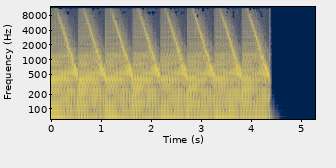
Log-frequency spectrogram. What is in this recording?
110 BPM, C Notes, Middle C, with a 1/4 wobble, half as Sine, half as Sawtooth descending, with random sounds and filters. Compressed a bit to give ti the full sound. Useful for games or music.
wah, synth, electronic, bass, porn-core, LFO, techno, 1-shot, wobble, dubstep, processed, synthetic, synthesizer, notes, digital, Industrial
